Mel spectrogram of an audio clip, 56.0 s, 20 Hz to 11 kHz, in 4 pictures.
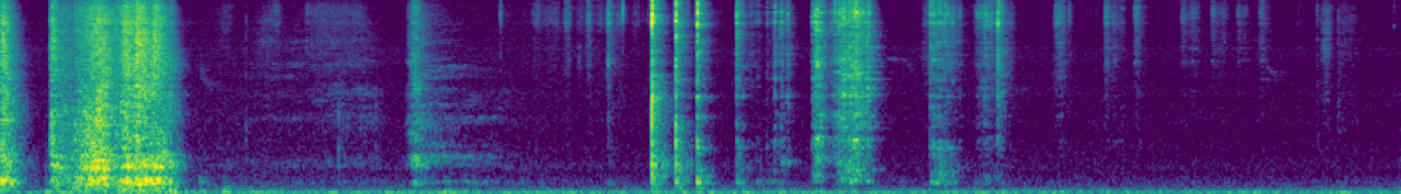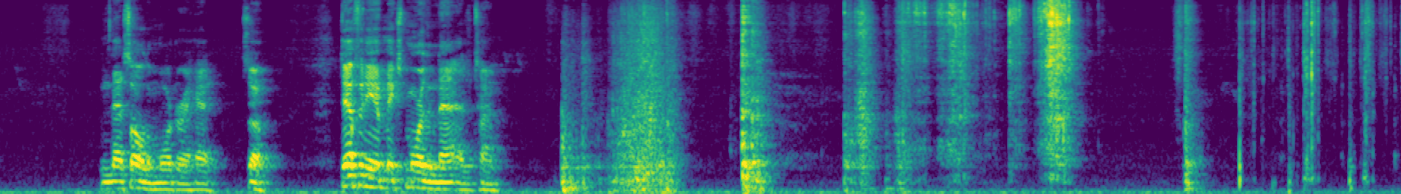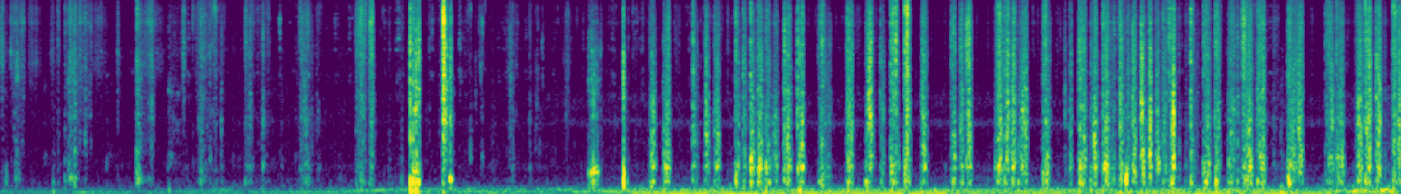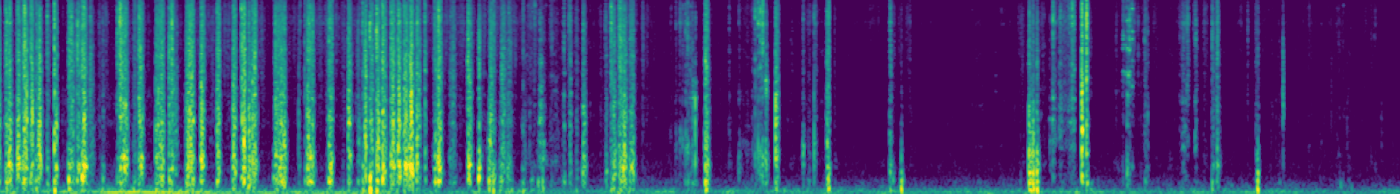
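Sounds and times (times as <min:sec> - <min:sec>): masonry tools scraping mortar: 0:00.0 - 0:01.9, 0:07.4 - 0:10.1, 0:26.4 - 0:50.4.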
